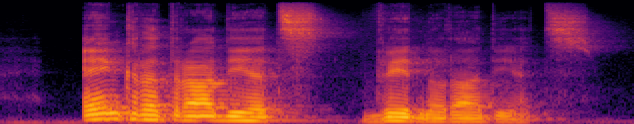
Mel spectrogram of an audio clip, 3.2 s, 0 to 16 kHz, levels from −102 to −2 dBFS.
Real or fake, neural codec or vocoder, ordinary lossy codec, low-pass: fake; vocoder, 44.1 kHz, 128 mel bands every 256 samples, BigVGAN v2; none; 14.4 kHz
